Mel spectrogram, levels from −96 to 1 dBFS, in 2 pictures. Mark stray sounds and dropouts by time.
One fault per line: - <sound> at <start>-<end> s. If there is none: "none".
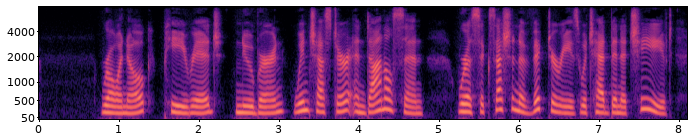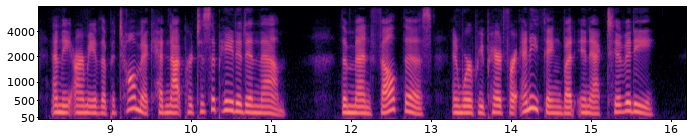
none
